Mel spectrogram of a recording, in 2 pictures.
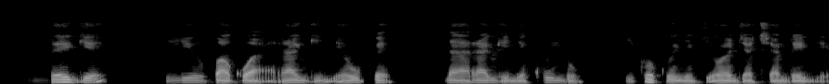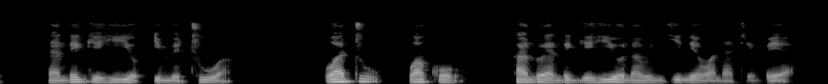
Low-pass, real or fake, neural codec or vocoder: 7.2 kHz; real; none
